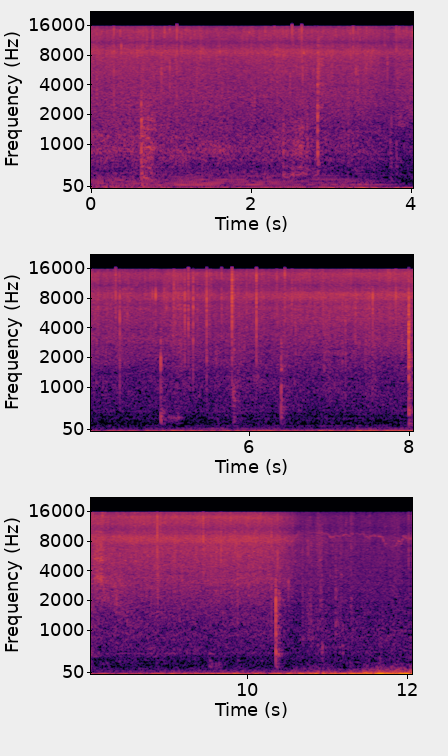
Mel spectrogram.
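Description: Cut vegetables frying on a wide steel disc pan over a wood fire: a steady sizzle with scattered sharp clicks and pops. The sizzle grows louder near the end as oil is poured over them.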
